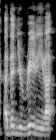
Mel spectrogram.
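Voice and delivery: ordinary talk, nothing marked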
